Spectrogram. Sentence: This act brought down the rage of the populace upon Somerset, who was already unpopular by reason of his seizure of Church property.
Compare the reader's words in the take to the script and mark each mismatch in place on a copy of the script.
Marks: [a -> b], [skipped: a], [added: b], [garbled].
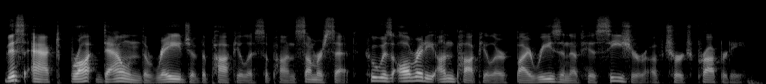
This act brought down the rage of the populace upon Somerset, who was already unpopular by reason of his seizure of Church property.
